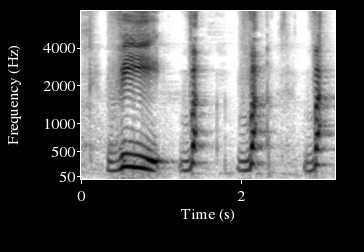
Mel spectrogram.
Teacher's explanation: I'm just touching my upper teeth with the lower lip.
